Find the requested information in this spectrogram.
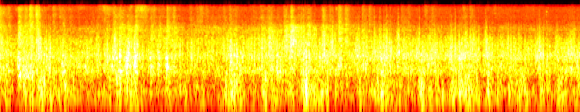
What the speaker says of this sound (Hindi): यहाँ पर हमारी ट्रेन गोंडा कचहरी रेलवे स्टेशन से बिना रुके तेज़ रफ्तार में निकलने वाली है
